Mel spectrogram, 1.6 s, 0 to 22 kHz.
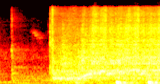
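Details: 1997 Mastercraft 38-inch MTD lawn tractor, 12.5hp Briggs & Stratton single, parked outside for years, on a charged battery with choke cable stuck: it catches and settles into a steady, slightly lumpy run.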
